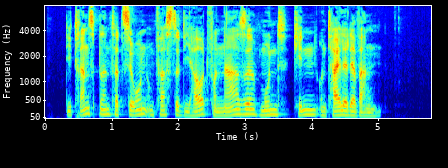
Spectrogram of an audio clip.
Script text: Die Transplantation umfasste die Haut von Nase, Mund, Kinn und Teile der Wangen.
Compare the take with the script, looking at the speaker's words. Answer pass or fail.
pass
